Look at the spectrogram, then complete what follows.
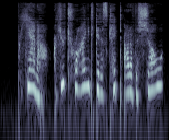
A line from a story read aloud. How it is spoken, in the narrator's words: I hissed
